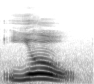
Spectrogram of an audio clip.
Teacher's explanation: غین کا جو مخرج ہے حلق کے آخری اوپر والے حصے سے غین وہاں پہ آواز آ کے رک جانا, وہاں پہ ہی آواز آپ کی.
